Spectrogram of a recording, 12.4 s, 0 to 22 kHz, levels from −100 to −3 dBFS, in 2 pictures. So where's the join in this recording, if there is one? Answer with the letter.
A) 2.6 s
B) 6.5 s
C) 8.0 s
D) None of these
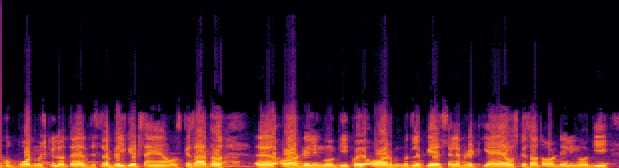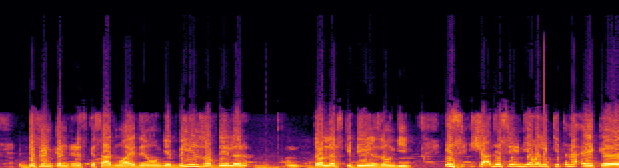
D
